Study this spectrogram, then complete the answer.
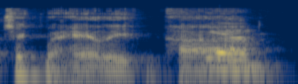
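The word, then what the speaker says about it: Csikszentmihalyi: Well, first of all, you know what uh I believe his name is pronounced chickmahaley, but he uh he he took you into the let phase.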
